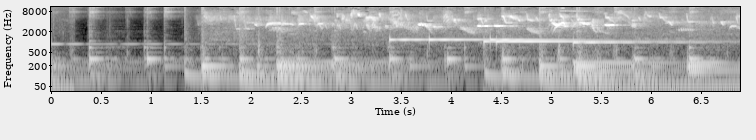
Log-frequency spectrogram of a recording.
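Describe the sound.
A spotted deer's call in the forest, made up of many short, high, bird-like chirps and tweets that repeat quickly over several seconds, above low sustained tones.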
